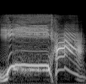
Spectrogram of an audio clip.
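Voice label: "amazing", Redneck, male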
